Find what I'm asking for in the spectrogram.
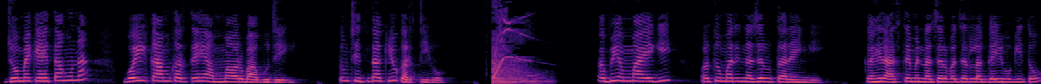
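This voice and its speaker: A woman's voice: high voice, normal speed, highs cut off, natural voice. A woman voicing a boastful, lazy young man in a cartoon comedy, talking big and coaxing. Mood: boastful reassuring.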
